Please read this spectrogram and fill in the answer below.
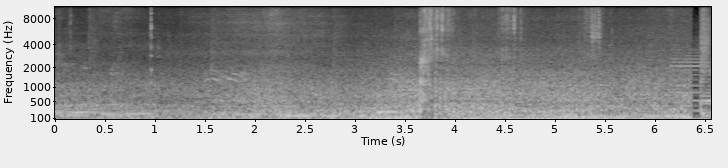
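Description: Road traffic passing outside: a steady low engine and tyre rumble that slowly swells through the middle.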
